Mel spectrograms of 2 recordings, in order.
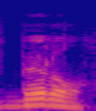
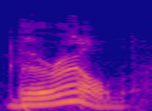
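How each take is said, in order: First: The name is said with a Scottish pronunciation. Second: The name is said with an American pronunciation. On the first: This is how the name is said in its home country. "The Scottish pronunciation of my name is Burrell" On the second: This is how the name is said in North America. "the customs guy looked at my papers and said"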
